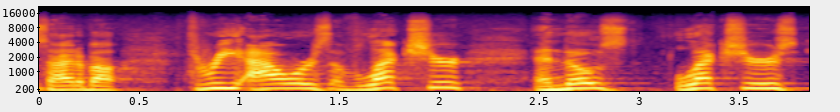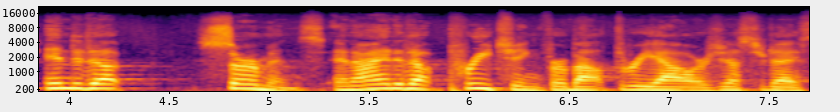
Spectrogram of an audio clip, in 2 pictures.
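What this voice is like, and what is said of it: Rough, strained voice. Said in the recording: “my voice is a little rough this morning... my voice is struggling”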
